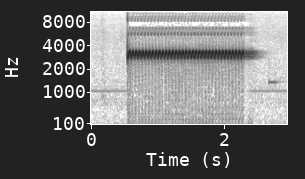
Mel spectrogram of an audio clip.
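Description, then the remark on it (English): A loud, piercing Simon home security alarm siren blares steadily for about two seconds after a sharp onset as the front door is opened, then cuts off abruptly, leaving a faint electronic tone and quiet background noise. “So what we're going to do is open the front door, and it is going to alarm.”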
